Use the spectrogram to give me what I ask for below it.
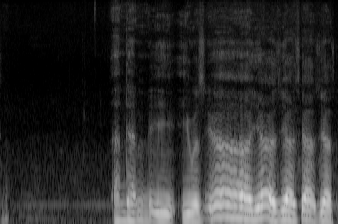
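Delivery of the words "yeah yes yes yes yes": much higher eager yeses; eager agreement. Retold or imitated. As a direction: warm up to him all at once. Old man suddenly agreeing eagerly.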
